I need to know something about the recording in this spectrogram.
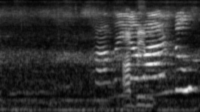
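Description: Speech only: a woman talking and a young child's high voice, over a low steady background hum.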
